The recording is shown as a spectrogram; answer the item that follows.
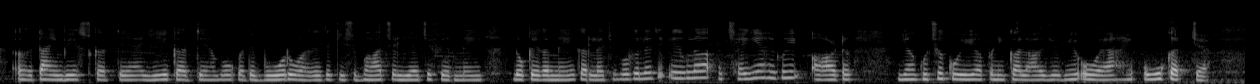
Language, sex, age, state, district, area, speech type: Dogri, female, 18-30, Jammu and Kashmir, Samba, rural, spontaneous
